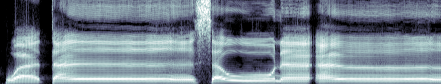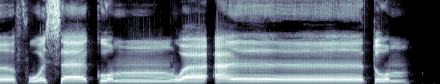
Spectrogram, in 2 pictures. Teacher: Ketika hijau iksa berarti samarkan, dengungkan bunyi nun sukunnya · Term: ikhfa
